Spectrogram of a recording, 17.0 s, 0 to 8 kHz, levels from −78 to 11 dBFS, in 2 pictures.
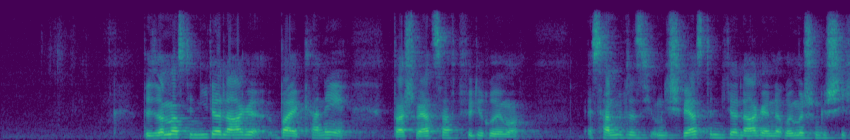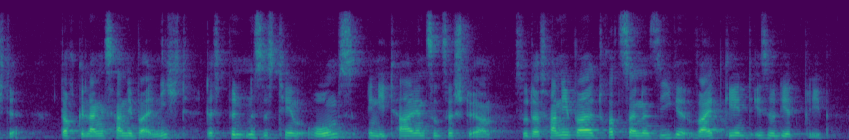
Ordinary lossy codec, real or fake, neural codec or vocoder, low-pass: none; real; none; 7.2 kHz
